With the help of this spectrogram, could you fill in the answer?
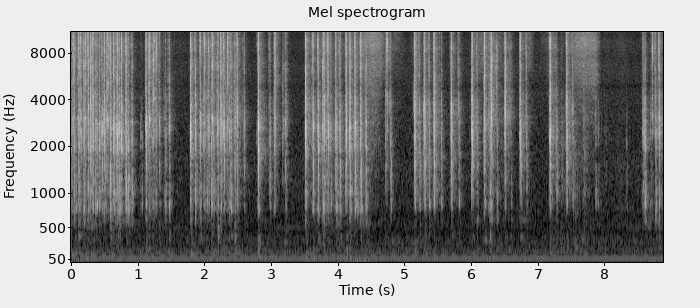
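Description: Fingertip typing on a mechanical keyboard with plastic keycaps and clicky blue switches, the right hand moving over to the arrow and numpad area. Bursts of sharp, bright clicks come in quick runs separated by short pauses. Each keystroke cuts off almost instantly, with no low-end body beneath the clatter.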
